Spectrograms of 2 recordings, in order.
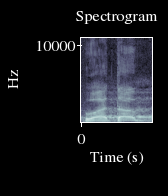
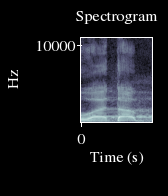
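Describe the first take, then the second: No difference in how they are said.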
